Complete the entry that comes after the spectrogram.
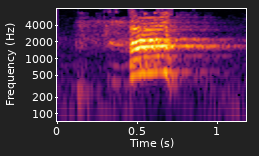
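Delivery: sudden loud high laugh; burst of high laughter. Real, not acted. Laughing loudly at the coworker's rude reply. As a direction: crack up at the memory.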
